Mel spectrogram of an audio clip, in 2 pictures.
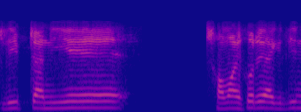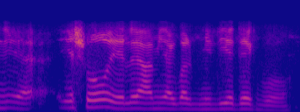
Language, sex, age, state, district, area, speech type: Bengali, male, 45-60, West Bengal, Dakshin Dinajpur, rural, conversation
